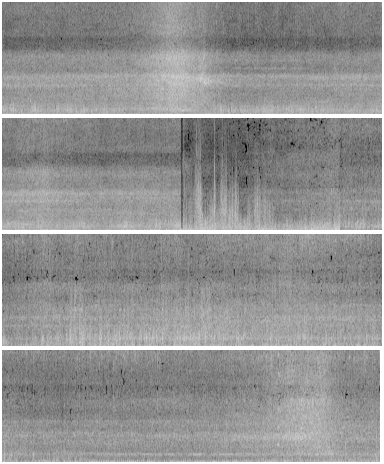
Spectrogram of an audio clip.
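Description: Motorbike running steadily under way, its engine drone mixed with wind buffeting the microphone, which grows louder about eleven to fourteen seconds in.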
